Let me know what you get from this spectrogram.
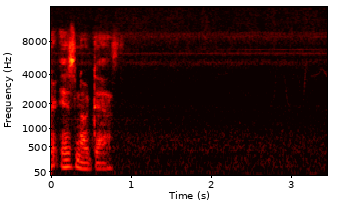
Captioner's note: none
